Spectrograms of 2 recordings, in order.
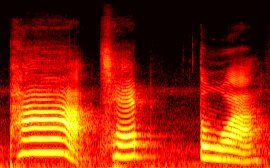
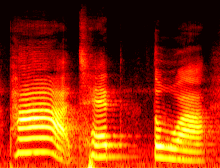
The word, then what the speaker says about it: ผ้าเช็ดตัว: in Thai we say ผ้าเช็ดตัว ผ้าเช็ดตัว ผ้า is a falling tone. เช็ด the second syllable is like when you say check in English, but you change the K sound into a D sound.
